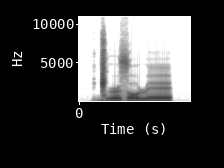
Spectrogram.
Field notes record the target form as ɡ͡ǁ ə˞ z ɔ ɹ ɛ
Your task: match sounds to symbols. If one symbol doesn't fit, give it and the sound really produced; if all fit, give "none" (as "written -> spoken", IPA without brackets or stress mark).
none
